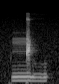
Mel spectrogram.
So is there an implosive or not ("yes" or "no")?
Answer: no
